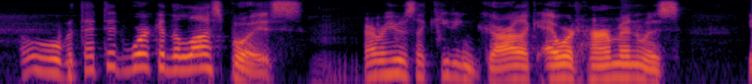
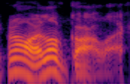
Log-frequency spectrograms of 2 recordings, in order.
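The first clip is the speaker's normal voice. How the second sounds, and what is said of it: Edward Herman impression. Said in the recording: “my Edward Herman impression”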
